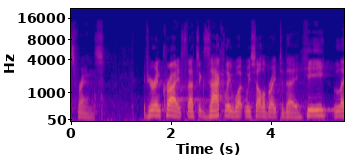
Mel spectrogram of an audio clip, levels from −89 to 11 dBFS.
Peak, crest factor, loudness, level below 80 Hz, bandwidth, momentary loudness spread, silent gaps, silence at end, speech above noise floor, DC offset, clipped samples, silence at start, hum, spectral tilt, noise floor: -14 dBFS; 20 dB; -34 LUFS; -66 dBFS; 15 kHz; 15 LU; none; 0 s; 29 dB; under 0.1%; under 0.1%; 0 s; none; -5.5 dB/octave; -63 dBFS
